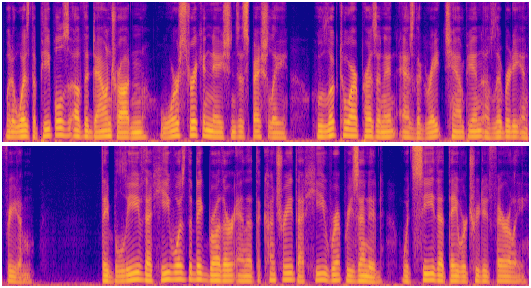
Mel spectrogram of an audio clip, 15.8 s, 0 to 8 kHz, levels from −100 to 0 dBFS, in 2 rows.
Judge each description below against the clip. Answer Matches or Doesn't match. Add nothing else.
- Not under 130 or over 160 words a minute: Doesn't match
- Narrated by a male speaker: Matches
